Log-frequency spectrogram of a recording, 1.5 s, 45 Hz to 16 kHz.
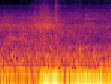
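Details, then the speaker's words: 2011 VW Tiguan 2.0L turbo with code 01259, fuel pump relay open/short to ground: once the fuel pump is powered directly, the engine starts and settles into a deep, even idle rumble; bad fuel pump module suspected. "there we go now the car's running"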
